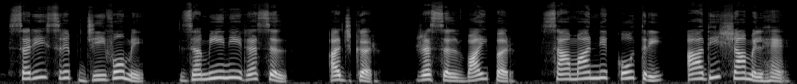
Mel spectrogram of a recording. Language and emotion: Hindi, neutral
